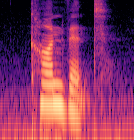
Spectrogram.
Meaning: 1. A religious community whose members live under strict observation of religious rules and self-imposed vows 2. The buildings and pertaining surroundings in which such a community lives
- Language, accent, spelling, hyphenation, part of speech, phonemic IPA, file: English, US, convent, con‧vent, noun, /ˈkɑn.vɛnt/, En-us-convent.ogg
